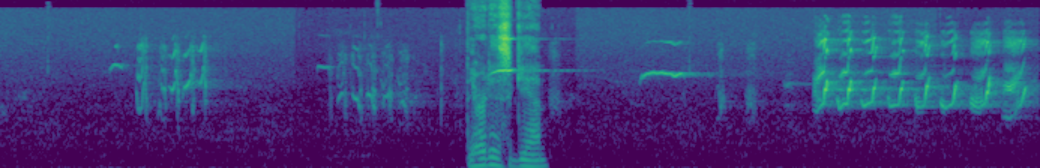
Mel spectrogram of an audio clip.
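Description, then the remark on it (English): A lyrebird mimics a pied butcherbird's song, giving several clear, melodious phrases in short bursts, with a brief spoken voice cutting in midway and a richer, louder phrase at the end. “Imitated again perfectly by this lyrebird. There, one of the many melodious liquid song phrases of the pied butcher bird.”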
